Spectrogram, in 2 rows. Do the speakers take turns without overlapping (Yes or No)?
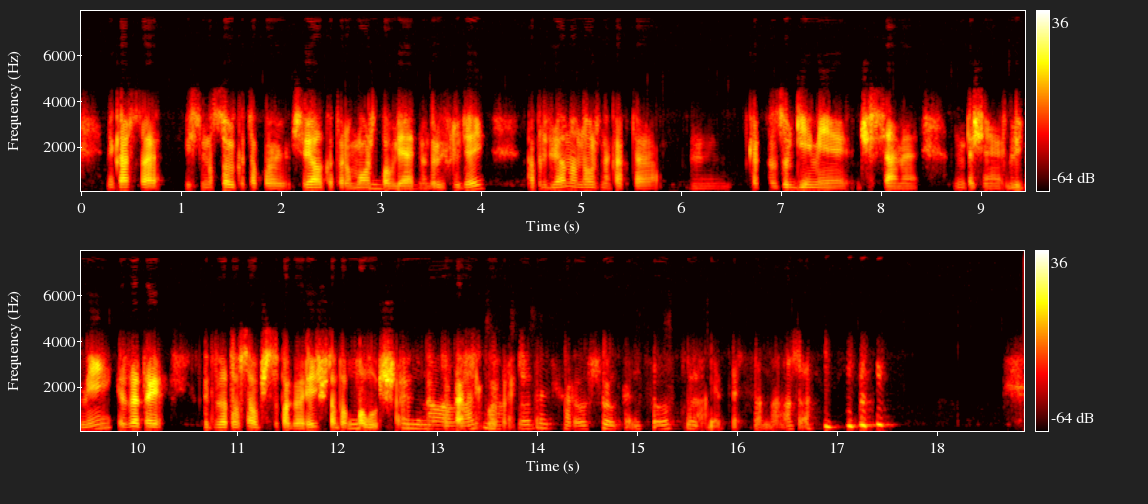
No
